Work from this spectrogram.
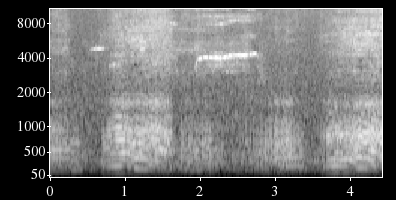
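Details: German Shorthaired Pointer puppies asleep after half an hour of frenzied play make soft, nasal whimpers and snores; one puppy's snoring could be heard from another room (27 September 2016).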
